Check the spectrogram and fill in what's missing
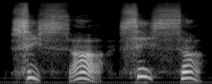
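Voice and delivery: swelling with delight; delighted exclamation. Acted. Café owner approving the prince's words, delighted exclamation. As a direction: exclaim in rapturous approval, voice placed apart from the narration. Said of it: "s'écria-t-il, dilaté".

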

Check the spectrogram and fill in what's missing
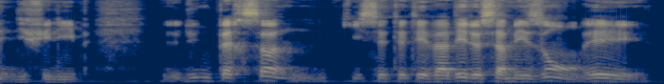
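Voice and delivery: usual speaking voice

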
